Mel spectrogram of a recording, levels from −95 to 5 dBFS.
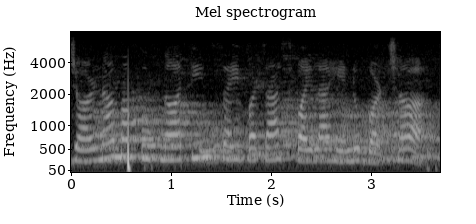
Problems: continuous background conversations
